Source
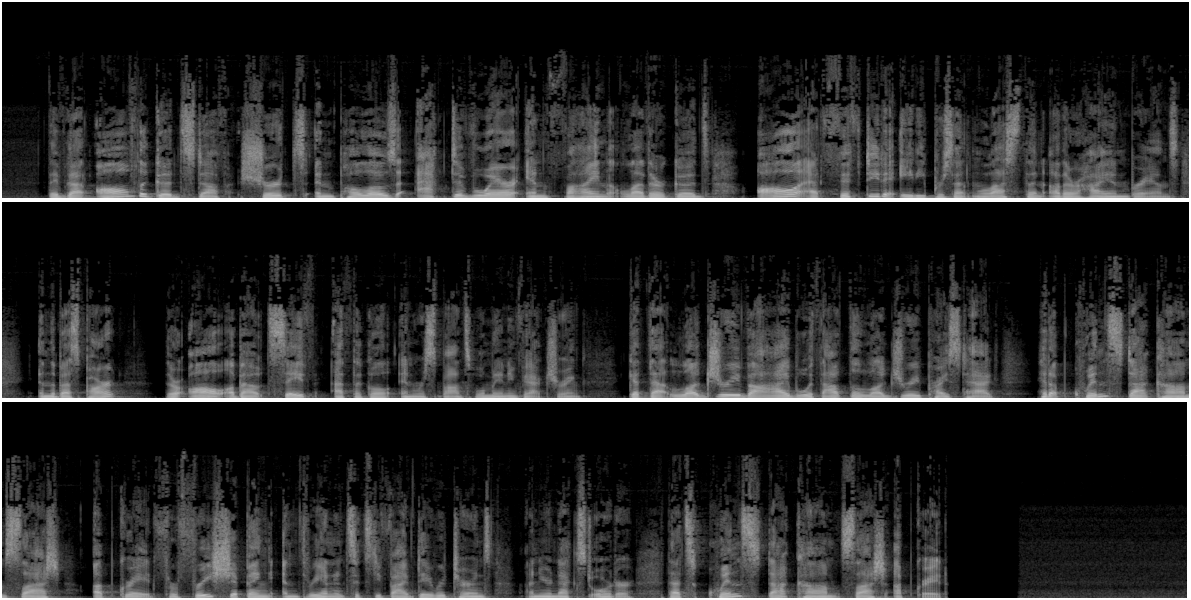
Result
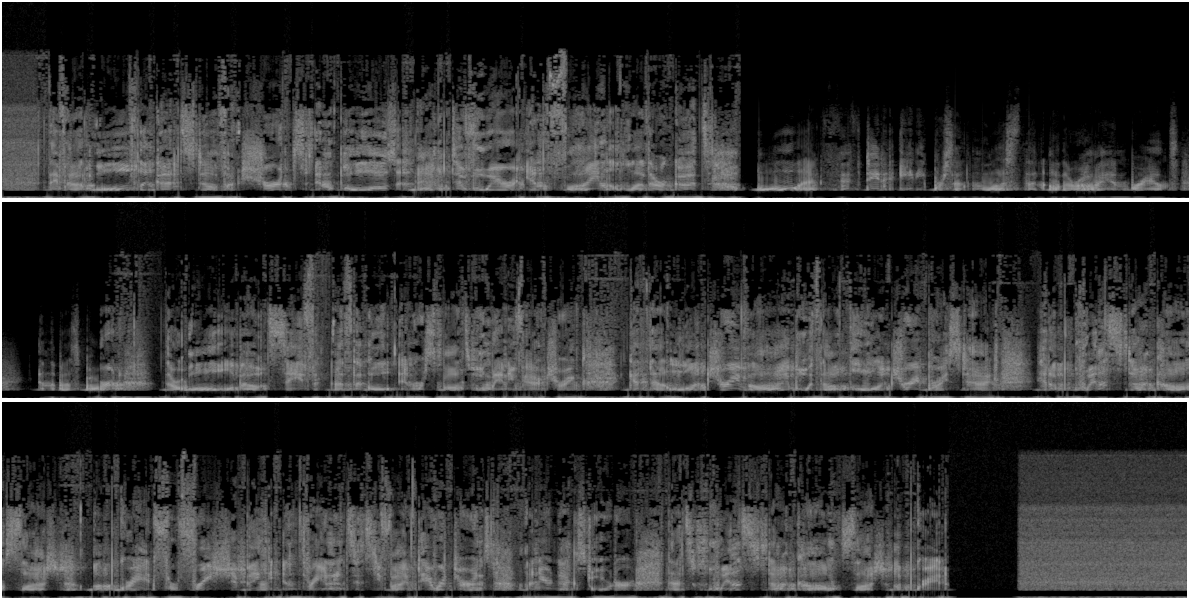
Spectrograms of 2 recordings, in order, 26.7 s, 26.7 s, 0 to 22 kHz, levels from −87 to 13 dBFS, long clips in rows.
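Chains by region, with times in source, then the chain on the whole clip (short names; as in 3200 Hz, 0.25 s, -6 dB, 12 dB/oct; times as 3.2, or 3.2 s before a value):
5.53–9.64 ladder band-pass 580 Hz, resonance 70% + compressor 8:1, threshold -31 dBFS
whole clip: FFT band-reject 100–980 Hz; dynamic EQ 3300 Hz, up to +7 dB, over -47 dBFS, Q 5.4; fast leveller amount 100%; gain -11.5 dB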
